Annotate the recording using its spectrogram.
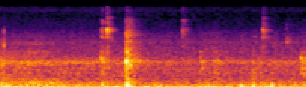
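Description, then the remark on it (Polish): A handful of faint, crisp computer mouse clicks at irregular intervals, one a little louder than the rest, as someone clicks on folders and holds the button to select them, over a steady low background hum with no talking. “No, odznacz wszystko i po prostu kliknij na jeden y, z folderów i trzymając przyciśnięty przycisk zjedź na dół.”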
